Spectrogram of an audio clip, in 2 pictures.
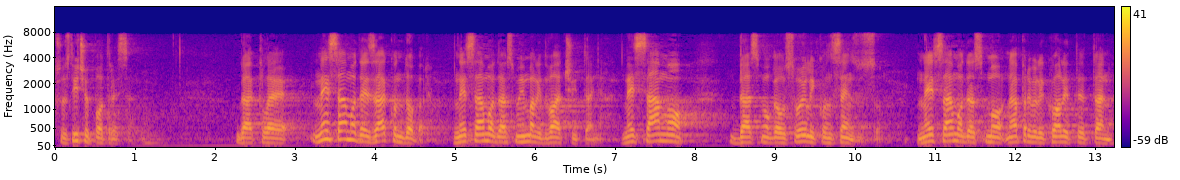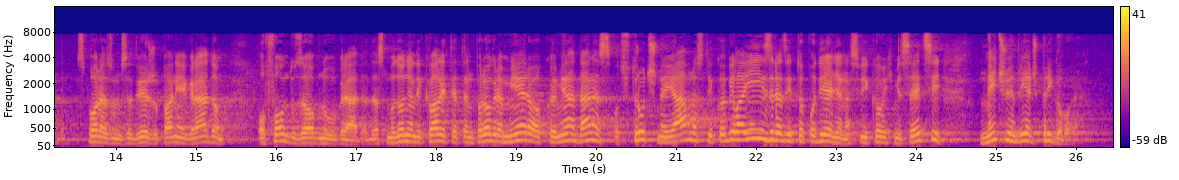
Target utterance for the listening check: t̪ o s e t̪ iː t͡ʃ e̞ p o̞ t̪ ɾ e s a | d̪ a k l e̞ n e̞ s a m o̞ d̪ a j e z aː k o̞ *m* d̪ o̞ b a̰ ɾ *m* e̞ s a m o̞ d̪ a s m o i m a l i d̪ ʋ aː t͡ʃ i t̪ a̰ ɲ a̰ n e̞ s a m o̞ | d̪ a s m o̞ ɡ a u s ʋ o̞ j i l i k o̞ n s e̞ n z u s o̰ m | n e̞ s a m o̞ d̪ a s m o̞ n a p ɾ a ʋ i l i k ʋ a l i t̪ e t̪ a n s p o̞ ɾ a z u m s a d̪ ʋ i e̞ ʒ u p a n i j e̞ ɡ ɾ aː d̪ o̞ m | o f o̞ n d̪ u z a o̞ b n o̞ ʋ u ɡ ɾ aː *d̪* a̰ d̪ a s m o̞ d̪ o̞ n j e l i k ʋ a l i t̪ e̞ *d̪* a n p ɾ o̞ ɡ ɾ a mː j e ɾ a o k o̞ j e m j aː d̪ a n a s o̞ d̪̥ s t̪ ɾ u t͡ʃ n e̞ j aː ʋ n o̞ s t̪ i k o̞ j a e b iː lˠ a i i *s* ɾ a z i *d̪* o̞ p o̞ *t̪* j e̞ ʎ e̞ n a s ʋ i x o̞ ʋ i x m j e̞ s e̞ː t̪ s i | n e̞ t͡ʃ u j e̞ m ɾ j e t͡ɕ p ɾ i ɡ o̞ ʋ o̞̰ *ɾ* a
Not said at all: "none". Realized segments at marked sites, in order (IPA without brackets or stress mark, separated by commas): n, n, d̪, t̪, z, t̪, d̪, ɾ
